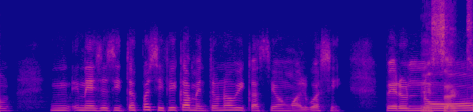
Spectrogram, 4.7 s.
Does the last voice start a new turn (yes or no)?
no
